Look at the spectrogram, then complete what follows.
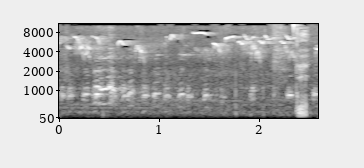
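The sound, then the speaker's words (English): Hens that have started laying again cluck in a steady, busy chatter of short repeated calls, with one louder squawk near the end. No one speaks. “The hens started laying again.”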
